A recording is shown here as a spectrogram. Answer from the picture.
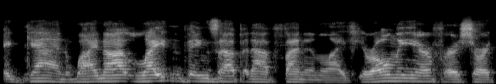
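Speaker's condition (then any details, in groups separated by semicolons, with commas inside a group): Voice loss after throat polyp; working with vocal coach to regain voice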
